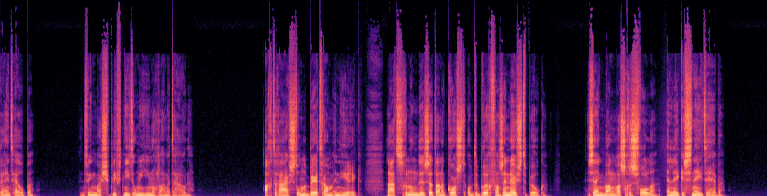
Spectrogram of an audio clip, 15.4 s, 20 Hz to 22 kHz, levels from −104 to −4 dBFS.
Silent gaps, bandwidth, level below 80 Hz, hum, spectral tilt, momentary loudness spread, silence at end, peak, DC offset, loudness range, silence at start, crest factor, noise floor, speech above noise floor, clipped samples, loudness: none; 19.5 kHz; -46 dBFS; none; -4 dB/octave; 14 LU; 0.9 s; -2 dBFS; under 0.1%; 6 LU; 0 s; 18 dB; -80 dBFS; 61 dB; under 0.1%; -19 LUFS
